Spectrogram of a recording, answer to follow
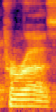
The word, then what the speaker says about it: Pirault: really is a story of the, am I pronouncing it right, the Perot's? Yeah, Perot's, and actually, good segue.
